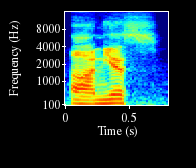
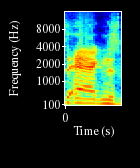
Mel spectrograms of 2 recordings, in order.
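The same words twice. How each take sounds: First: The name is said with a French pronunciation. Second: The name is said with an English pronunciation. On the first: "but they pronounce it Agnes" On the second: "her name is Agnes"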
